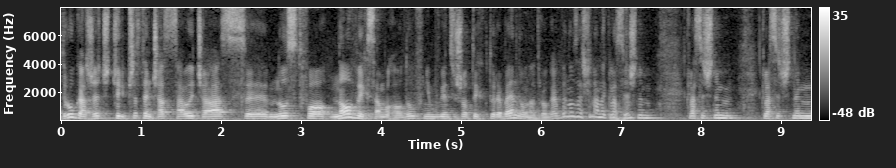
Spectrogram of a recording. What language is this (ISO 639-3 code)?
pol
